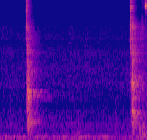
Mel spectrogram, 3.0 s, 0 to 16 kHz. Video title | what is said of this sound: Comfort Gear Double Tank Portable 360 Degree Indoor Outdoor Propane Heater PPH360-18 | you can hear that switch it makes just a a knocking noise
